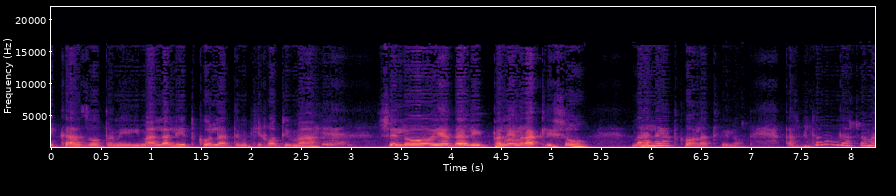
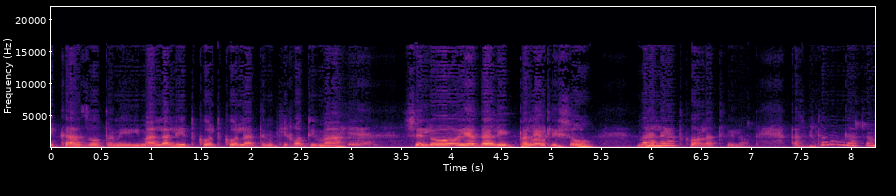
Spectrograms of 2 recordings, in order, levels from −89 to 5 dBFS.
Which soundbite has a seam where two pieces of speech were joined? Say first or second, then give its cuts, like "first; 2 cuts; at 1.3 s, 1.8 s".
second; 2 cuts; at 1.6 s, 4.9 s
